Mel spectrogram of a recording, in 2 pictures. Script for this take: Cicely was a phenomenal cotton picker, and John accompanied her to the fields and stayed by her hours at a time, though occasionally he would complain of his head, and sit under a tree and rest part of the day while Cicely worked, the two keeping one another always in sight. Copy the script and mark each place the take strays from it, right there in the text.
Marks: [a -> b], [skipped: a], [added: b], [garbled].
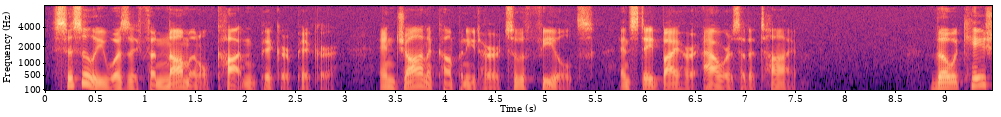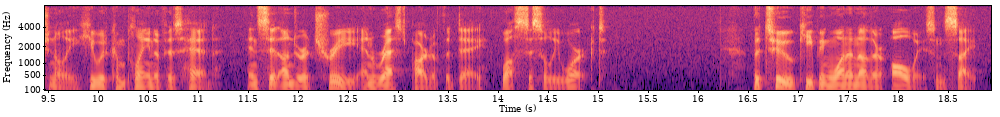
Cicely was a phenomenal cotton picker, [added: picker] and John accompanied her to the fields and stayed by her hours at a time, though occasionally he would complain of his head, and sit under a tree and rest part of the day while Cicely worked, the two keeping one another always in sight.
